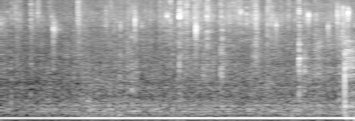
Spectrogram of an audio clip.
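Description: Sesame-breaded chicken breast fries in clarified butter in a pan, giving a steady close sizzle with small crackling pops and a constant low hum beneath, with no talking.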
